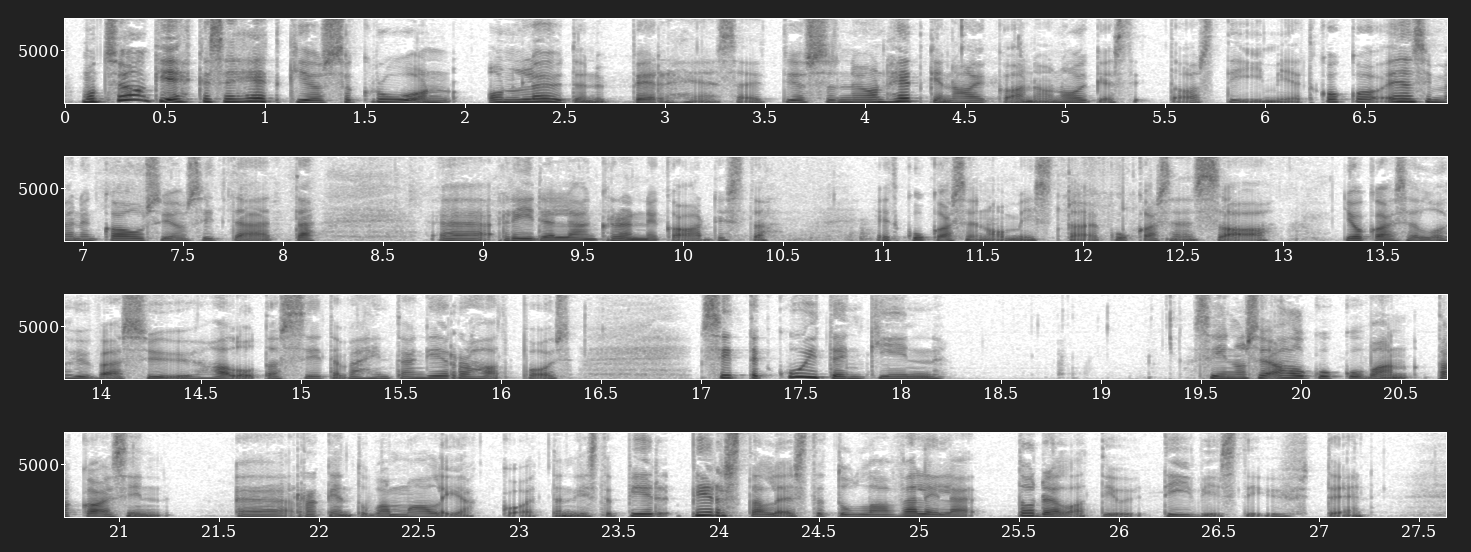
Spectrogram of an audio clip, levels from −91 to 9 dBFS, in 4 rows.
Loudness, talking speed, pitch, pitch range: -21 LUFS, 145 wpm, 195 Hz, 165-235 Hz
